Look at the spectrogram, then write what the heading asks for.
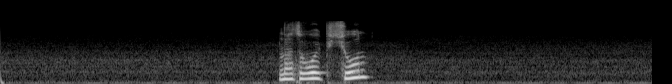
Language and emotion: Russian, neutral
